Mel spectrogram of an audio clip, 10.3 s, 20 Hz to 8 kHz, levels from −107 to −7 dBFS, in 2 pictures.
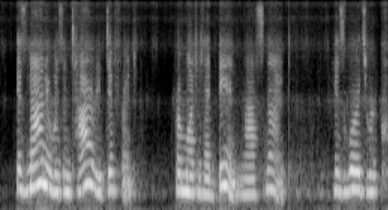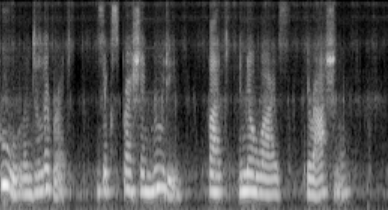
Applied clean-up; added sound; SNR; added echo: neural separator model SepFormer DNS4.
